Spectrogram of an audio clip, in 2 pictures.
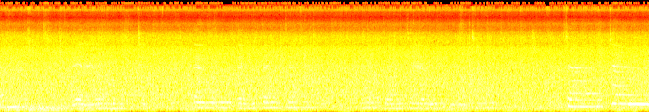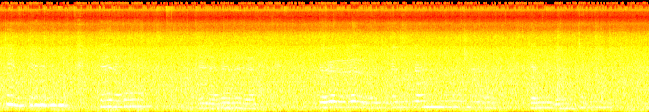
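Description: Steady rain falling outdoors where children play, a constant hiss of drops beneath lively voices and chatter that come and go throughout.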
